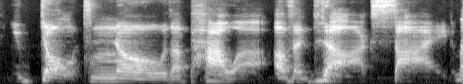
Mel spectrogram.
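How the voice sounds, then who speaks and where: A put-on character voice from a man, raspy and medium in pitch, at a very slow pace. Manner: menacing.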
